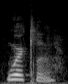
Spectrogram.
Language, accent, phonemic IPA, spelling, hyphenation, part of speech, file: English, General American, /ˈwɝkɪŋ/, working, work‧ing, noun / verb / adjective, En-us-working.ogg
- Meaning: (noun) 1. Operation; action 2. Method of operation 3. The incidental or subsidiary calculations performed in solving an overall problem 4. Fermentation 5. Becoming full of a vegetable substance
